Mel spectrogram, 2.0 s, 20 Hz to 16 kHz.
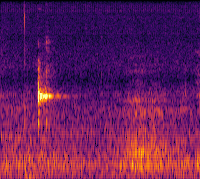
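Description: A single short, high beep from the Casio VR200 touchscreen EPOS terminal acknowledging an on-screen key press, about half a second in, fading out quickly.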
